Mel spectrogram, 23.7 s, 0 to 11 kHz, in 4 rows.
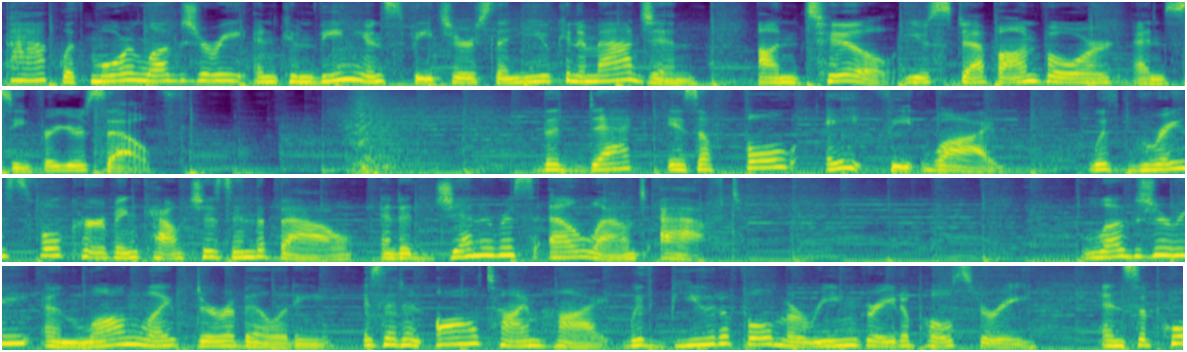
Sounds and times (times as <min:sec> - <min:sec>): Speech: 0:00.0 - 0:06.8, 0:08.6 - 0:15.6, 0:17.2 - 0:23.6
Music: 0:00.0 - 0:23.6.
